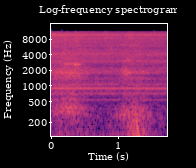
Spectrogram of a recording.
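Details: Sony SL-HF600 Betamax whose video head drum had not turned and whose capstan servo needed adjusting, now running after the repair: a soft, steady whir with a constant mid-high tone and no scraping or ticking, so the head drum spins normally.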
